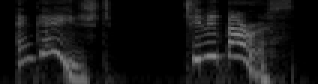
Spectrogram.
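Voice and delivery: very high astonished questions. Acted. Anne hearing that Jimmy is engaged, astonished. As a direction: squeak up high in disbelief. Girl hears surprising engagement news.

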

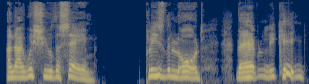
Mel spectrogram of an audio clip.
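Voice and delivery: put-on high old woman, voice starting to break; beginning to cry. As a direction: repeat it as tears rise. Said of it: "she repeated, beginning to cry".

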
